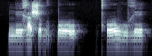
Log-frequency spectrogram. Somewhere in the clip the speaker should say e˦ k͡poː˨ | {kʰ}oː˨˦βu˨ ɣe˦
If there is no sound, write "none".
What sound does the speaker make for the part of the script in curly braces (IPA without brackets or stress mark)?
kʰ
